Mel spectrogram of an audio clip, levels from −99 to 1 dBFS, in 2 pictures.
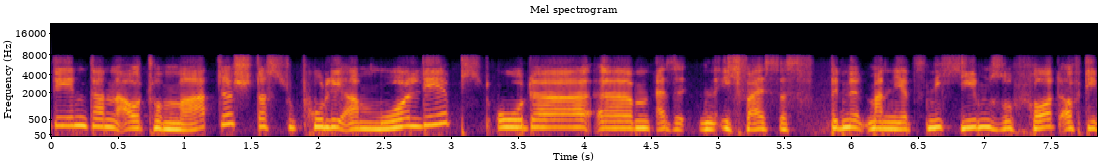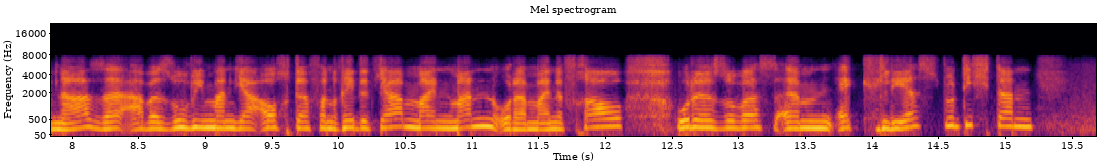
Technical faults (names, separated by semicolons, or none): gain pumping; AMR wideband (HD Voice) codec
